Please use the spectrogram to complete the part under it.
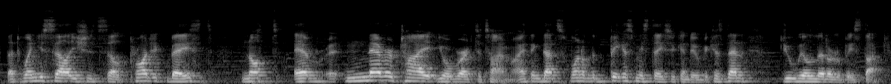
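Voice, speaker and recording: With a medium-pitched, darkish voice, this Finnish man, whose native tongue is Swedish, talks fairly quickly and rarely pauses during his casual freelancing Q&A stream. He answers viewers warmly and upbeat, repeating words and restarting as he reads their comments. The highs are cut off, and faint music plays underneath.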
